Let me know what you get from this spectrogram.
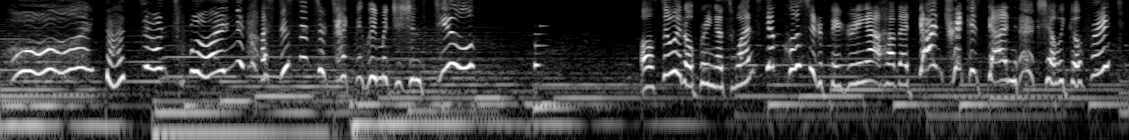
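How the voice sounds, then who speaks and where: A woman voicing a tiny, excitable childlike companion in an anime-style video game, with a squeaky, eager delivery. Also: normal speed, over loud music. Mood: excited, curious. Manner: bubbly, exaggerated, eager.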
